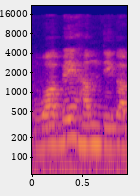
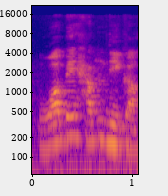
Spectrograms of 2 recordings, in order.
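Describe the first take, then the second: Both takes have the same delivery.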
